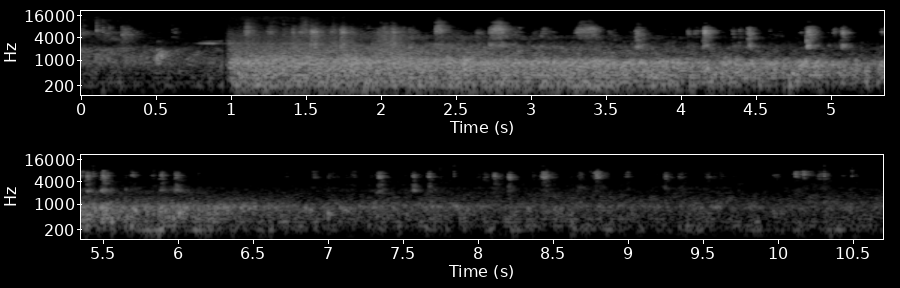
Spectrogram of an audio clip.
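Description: A marker squeaks and scratches as it writes.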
